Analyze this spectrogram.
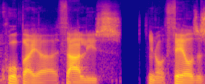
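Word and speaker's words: Thales: there's another good quote by thalis you know thals is how you say it in English CH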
